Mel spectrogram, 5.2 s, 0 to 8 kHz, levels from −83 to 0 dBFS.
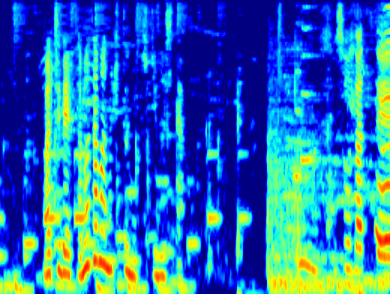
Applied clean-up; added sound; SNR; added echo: classical method Wiener filter.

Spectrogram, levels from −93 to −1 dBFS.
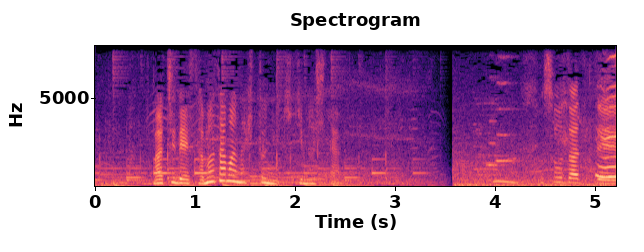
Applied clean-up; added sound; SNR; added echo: none; none; none; none.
